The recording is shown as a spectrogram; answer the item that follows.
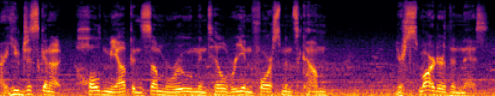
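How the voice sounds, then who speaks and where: A man's voice: mid-range voice, steady tone, measured pace, natural voice. A man voicing a wounded god in an audio drama, weary, wry and defiant, with a dry coaxing manner. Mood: wry pleading. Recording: music bed behind voice.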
